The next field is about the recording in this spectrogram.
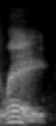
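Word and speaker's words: Rei: It's Ray. Only they spell it R-E-I.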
